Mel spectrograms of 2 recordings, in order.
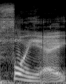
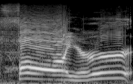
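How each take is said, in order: First: The word is said in a fancy way. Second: The word is said in a Southern way. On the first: "for us fancy people" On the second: "I can tell you're from South Carolina"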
